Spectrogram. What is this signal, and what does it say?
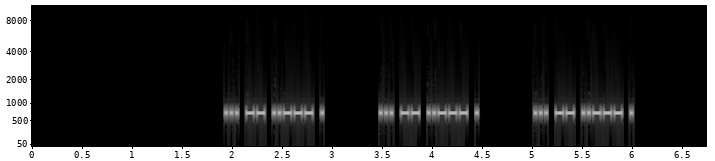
Morse code, heard as a keyed tone, about 46 wpm, 700 Hz. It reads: SM2E SM2E SM2E
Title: DXCC-100 Call Signs - 4 Characters - Repeated 3x - 45wpm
